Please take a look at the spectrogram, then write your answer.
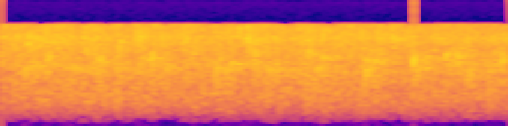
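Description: A crowd at the Tin Mừng mission station in Hiệp Phước commune claps steadily to thank local officials for their Tet visit and gifts, a dense, even wash of applause from many hands that holds at full strength throughout without any voices.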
